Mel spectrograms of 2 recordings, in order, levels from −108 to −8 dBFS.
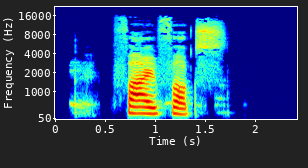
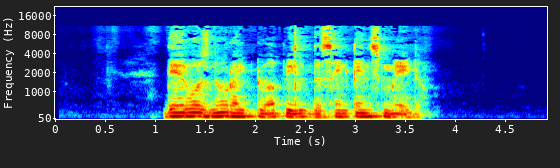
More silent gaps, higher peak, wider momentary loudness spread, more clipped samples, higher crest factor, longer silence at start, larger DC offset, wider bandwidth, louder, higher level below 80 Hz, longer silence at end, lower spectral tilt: first, 0.46-0.54 s vs none; about the same, -2 dBFS vs 0 dBFS; first, 16 LU vs 7 LU; neither; about the same, 20 dB vs 16 dB; second, 0.15 s vs 1.1 s; neither; first, 16 kHz vs 11.5 kHz; second, -18 LUFS vs -15 LUFS; second, -80 dBFS vs -48 dBFS; second, 0.8 s vs 1.3 s; second, -3 dB/octave vs -6 dB/octave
